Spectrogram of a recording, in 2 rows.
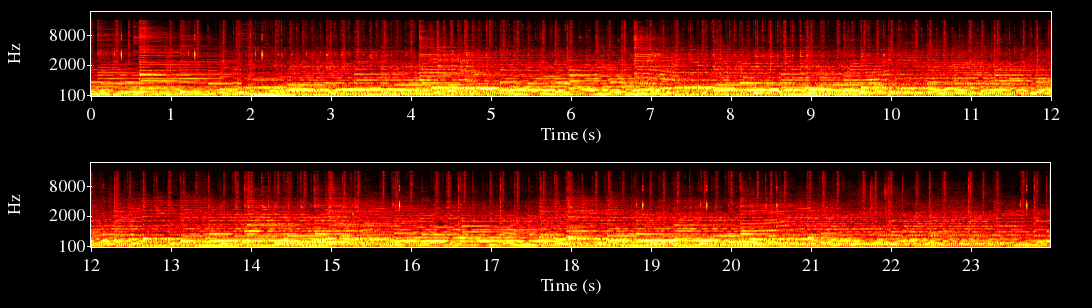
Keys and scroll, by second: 3.8 6, 4.3 Return, 9.1 Return.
